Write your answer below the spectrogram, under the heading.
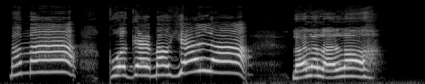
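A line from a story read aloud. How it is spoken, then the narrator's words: Urgent loud shout. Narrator (Chinese): 我赶紧大喊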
